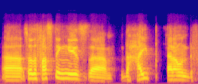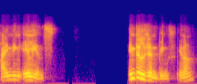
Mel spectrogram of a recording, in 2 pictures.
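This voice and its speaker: A man's voice: a little high, animated, moderate pace, fairly bright tone. A man hosting an interview, hesitant and full of fillers and restarts. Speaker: show host. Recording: dull lo-fi sound.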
